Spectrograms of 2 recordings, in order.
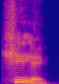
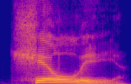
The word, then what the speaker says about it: Chile: En inglés muchas personas simplemente lo pronuncian así, Chile, pero otras personas dicen chil. Chilly. Otra vez tenemos la i corta inglesa. E y la e al final se pronuncia como una i en español. Chili.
